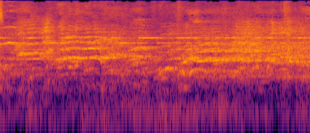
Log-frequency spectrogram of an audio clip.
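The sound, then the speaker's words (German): A dense, loud crowd of children at a daycare centre shouting and chattering over one another during an alarm, high-pitched voices overlapping continuously without pause. “Der Alarm ist sehr laut, die Kinder sind auch sehr laut.”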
